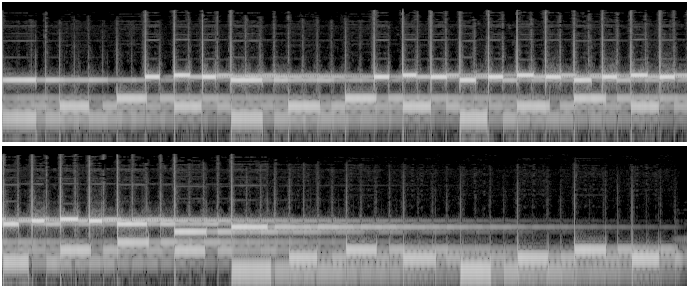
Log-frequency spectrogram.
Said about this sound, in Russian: Позаимствовав ее для своего трека «…», ростовский электронный дуэт … в начале нулевых попал на верхние строчки британского хит-парада.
